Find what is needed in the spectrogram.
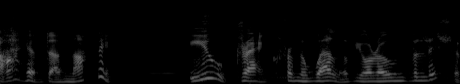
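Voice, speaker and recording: A put-on character voice in a middle pitch moves at a moderate pace. Faint music plays in the background. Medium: video game. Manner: cryptic, imperious.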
